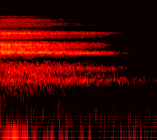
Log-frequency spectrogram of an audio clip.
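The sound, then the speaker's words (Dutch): A long breathy exhale after a deep, held breath, a soft airy hiss that gradually fades away over under two seconds. “Hou je adem even vast en adem uit.”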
